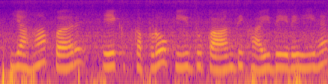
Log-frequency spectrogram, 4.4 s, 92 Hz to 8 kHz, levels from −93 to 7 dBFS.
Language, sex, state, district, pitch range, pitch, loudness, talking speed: Hindi, female, Punjab, Pathankot, 220-240 Hz, 230 Hz, -18 LUFS, 135 wpm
